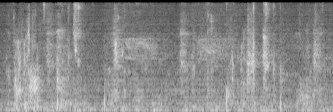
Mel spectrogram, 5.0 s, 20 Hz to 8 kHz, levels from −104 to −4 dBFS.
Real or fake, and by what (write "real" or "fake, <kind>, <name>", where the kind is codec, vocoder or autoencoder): fake, vocoder, HiFi-GAN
